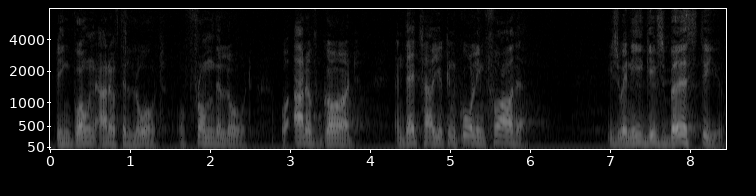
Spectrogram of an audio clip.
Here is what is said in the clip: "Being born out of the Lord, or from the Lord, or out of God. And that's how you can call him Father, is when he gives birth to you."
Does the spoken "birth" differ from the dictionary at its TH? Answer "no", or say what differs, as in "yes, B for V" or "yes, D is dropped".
no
